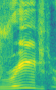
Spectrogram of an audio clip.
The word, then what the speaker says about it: Reid: I've just realised Reid rhymes with speed.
